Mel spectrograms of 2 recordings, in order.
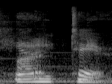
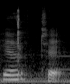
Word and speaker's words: Hirte: Und Hirte. That's has two syllables. Hirte.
